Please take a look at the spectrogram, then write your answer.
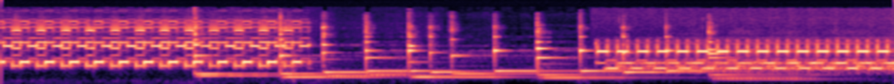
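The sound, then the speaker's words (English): A telephone rings with a bright, repeating electronic tone pattern, shifting through several melodic steps, loud, with no one speaking. “That ringing phone could have an aggressive debt collector on the line.”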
